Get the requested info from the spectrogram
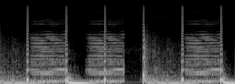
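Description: Programmed beat playing back: a church-bell synth pad striking short chords about twice a second, here landing on the beat, over kick drum and hi-hat ticks.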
